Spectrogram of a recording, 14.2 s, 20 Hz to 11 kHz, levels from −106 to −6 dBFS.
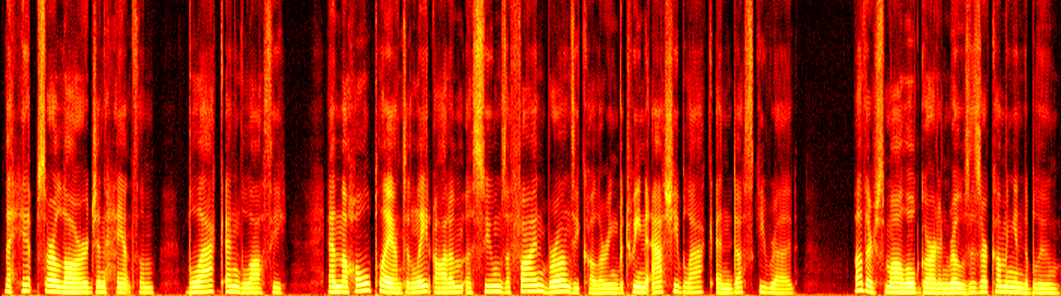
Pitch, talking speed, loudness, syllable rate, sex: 180 Hz, 155 wpm, -18 LUFS, 4.6 syllables/s, female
